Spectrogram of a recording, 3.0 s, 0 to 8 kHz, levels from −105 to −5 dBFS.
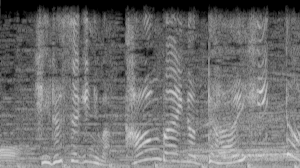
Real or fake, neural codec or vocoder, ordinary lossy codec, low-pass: real; none; Opus, 64 kbps; 7.2 kHz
